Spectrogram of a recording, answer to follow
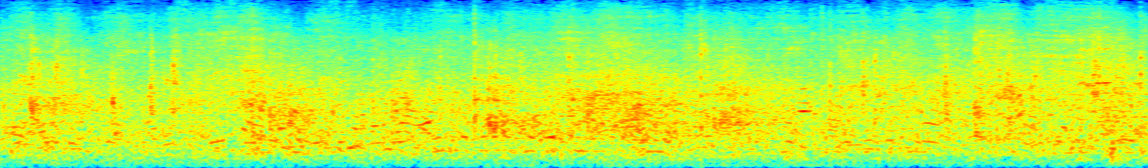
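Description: Ice hockey play: skate blades scraping and hissing on the ice, with scattered clacks of sticks and puck and indistinct shouting from players.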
